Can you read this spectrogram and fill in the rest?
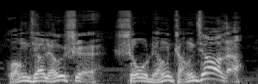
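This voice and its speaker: A man's voice: a little high, big pitch swings, unhurried, breathy edge, pitched above the performer's own voice, heavily acted. A man voicing a burly male palace guard who bellows proclamations in an audiobook. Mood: urgent bellowing. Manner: shouting proclamations at full throat.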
